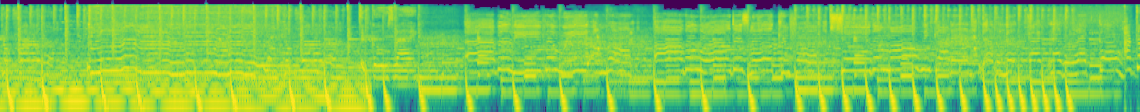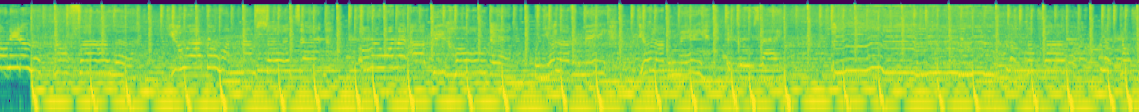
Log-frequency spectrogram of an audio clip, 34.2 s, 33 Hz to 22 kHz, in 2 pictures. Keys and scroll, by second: 20.6 Up, 28.1 Right.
